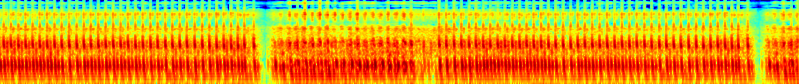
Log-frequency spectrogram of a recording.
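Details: Close, loud purring of a cat, a rapid vibrating buzz with two brief breath pauses.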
